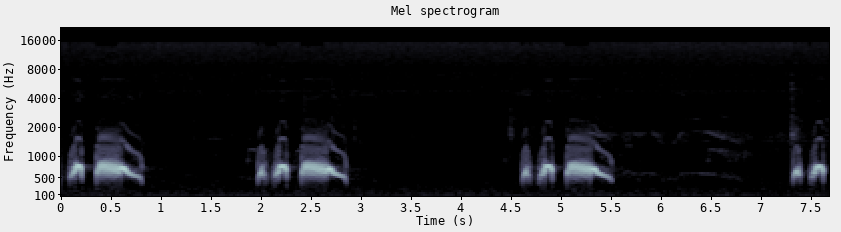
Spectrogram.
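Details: Spotted dove cooing used as a decoy-stimulating lure. Three full phrases and the start of a fourth come at uneven intervals of two to three seconds, each a pair of short coos before a drawn-out falling one, in near silence.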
